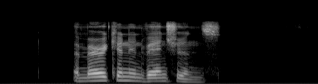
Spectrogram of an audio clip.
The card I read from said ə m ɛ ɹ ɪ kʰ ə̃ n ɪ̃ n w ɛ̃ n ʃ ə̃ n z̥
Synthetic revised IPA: ə m ɛ ɹ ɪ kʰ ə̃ n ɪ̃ n v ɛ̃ n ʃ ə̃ n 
